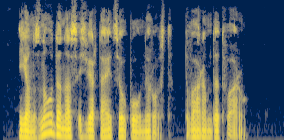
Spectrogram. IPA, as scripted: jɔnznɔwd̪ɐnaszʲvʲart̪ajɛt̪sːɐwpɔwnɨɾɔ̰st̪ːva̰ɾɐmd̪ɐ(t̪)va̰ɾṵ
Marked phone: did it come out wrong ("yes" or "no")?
no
